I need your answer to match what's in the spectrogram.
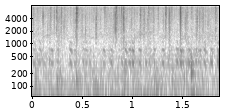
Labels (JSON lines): {"label": "anthrophony, mechanical", "recorder": "SoundTrap 300"}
